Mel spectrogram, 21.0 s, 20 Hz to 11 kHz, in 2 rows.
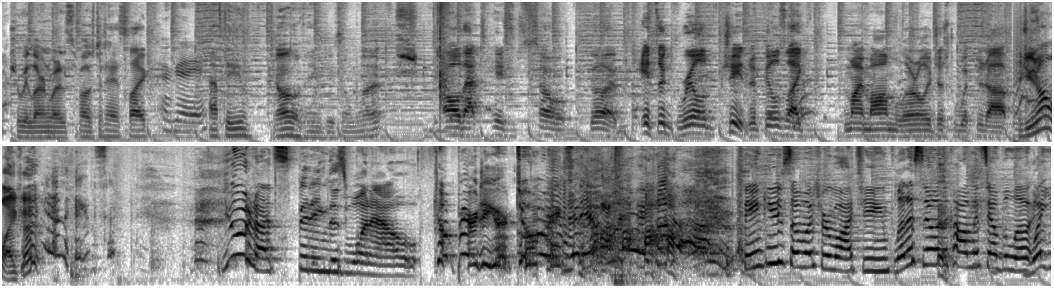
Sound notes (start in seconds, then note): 10.0 record scratch; 16.0 laughter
